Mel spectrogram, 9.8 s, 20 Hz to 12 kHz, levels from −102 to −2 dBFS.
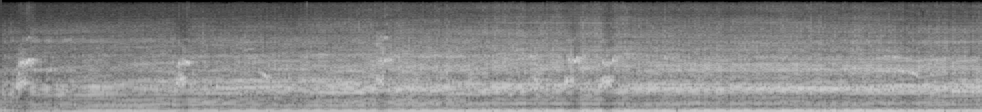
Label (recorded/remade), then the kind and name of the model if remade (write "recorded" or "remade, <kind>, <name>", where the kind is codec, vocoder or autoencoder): remade, vocoder, Vocos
